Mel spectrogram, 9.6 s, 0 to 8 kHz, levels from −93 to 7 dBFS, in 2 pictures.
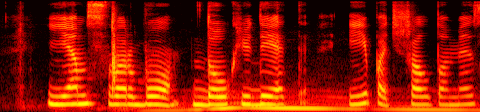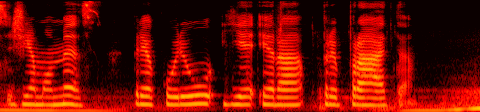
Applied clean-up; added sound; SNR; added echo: none; Clapping + Engine starting / Car; 8 dB; none.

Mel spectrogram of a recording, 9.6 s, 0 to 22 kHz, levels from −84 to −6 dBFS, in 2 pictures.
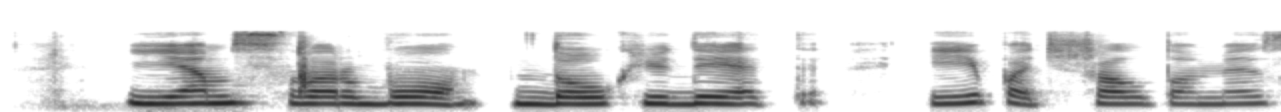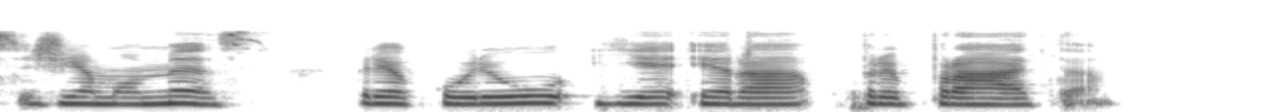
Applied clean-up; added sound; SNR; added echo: neural mask model Resemble Enhance denoiser.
